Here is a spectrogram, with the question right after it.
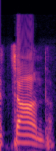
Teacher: अनुनासिक होता है इसका उच्चारण नाक और गले दोनों से होता है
